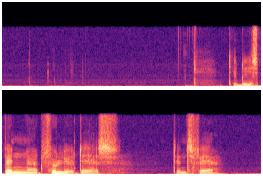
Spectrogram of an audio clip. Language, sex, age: Danish, male, 51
